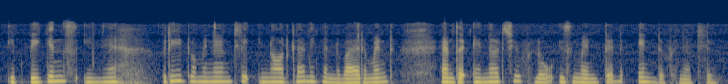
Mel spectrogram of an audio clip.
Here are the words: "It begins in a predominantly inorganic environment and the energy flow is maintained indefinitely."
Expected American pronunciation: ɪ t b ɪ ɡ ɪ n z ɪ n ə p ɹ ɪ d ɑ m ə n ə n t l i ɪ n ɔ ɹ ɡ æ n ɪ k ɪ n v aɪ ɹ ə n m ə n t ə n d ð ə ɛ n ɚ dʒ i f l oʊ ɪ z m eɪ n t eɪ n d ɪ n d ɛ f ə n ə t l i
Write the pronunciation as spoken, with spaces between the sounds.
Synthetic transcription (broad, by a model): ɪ t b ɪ ɡ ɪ n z ɪ n ə p ɹ ɪ d ɑ m ə n ə n t l i ɪ n ɔ ɹ ɡ æ n ɪ k ɪ n v aɪ ɹ ə n m ə n t ə n d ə ɛ n ɚ dʒ i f l oʊ ɪ z m eɪ n t eɪ n d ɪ n d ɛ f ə n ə t l i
